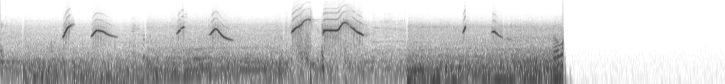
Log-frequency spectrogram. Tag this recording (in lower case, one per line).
people whistling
